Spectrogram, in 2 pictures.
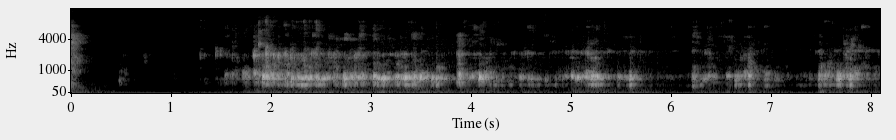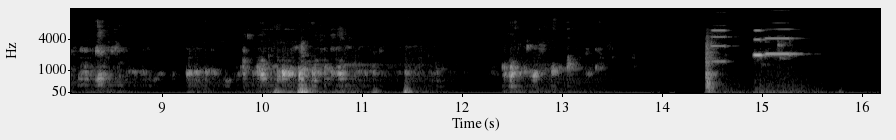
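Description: Ninja Thirsti drink system dispensing sparkling water into a glass: its pump running and the carbonated water pouring and fizzing, faint and uneven, starting about a second and a half in and stopping around thirteen seconds. Two short high ringing tones follow near the end.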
